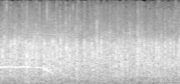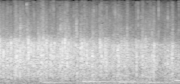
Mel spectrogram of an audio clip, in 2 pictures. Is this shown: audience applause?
yes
